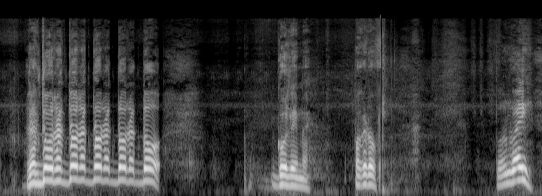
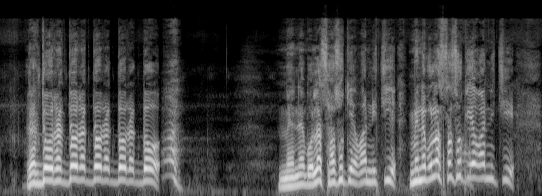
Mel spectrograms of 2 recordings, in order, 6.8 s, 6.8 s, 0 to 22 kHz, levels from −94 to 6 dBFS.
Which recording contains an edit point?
second; 1 cut; at 2.1 s

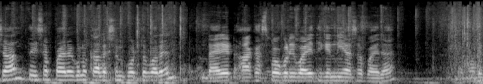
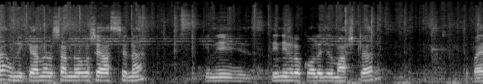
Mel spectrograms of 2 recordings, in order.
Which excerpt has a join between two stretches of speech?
first; 1 cut; at 2.2 s

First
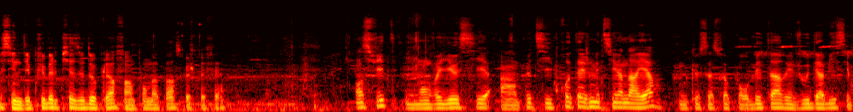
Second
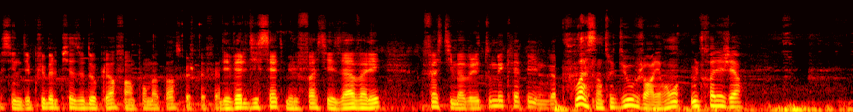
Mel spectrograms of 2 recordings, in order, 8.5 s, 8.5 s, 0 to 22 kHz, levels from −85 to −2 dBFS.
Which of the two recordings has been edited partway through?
second; 2 cuts; at 2.2 s, 5.6 s

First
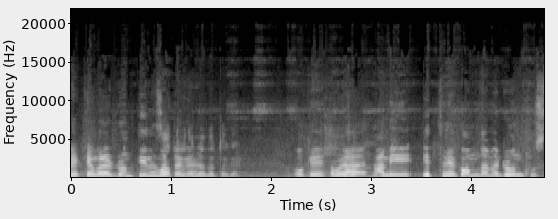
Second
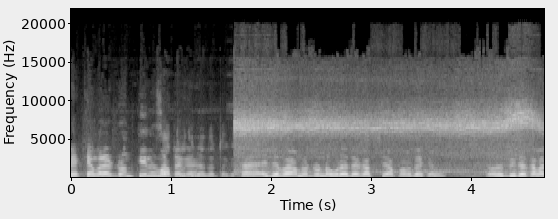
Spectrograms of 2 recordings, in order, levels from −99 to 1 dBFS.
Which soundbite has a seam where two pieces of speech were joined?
second; 1 cut; at 1.6 s

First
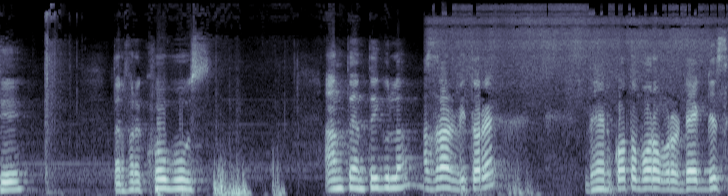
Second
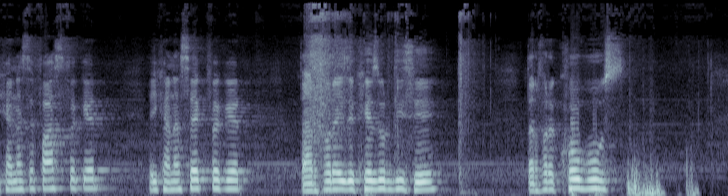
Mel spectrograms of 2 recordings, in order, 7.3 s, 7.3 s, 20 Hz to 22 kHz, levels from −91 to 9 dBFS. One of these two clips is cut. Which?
first; 1 cut; at 4.2 s

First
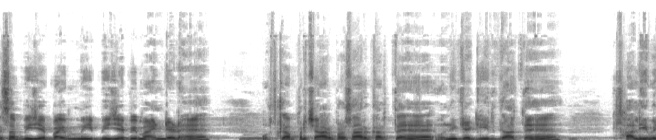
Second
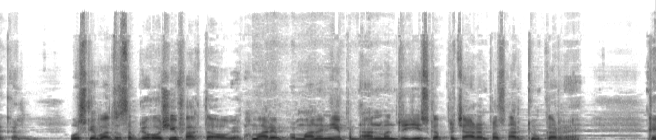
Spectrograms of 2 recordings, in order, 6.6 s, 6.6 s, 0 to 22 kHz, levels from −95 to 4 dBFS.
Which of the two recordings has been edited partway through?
second; 1 cut; at 2.4 s

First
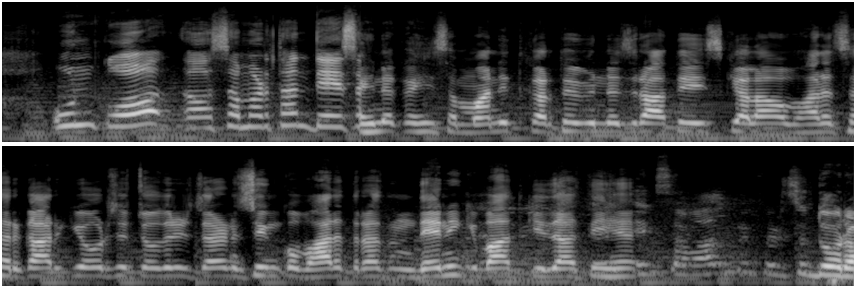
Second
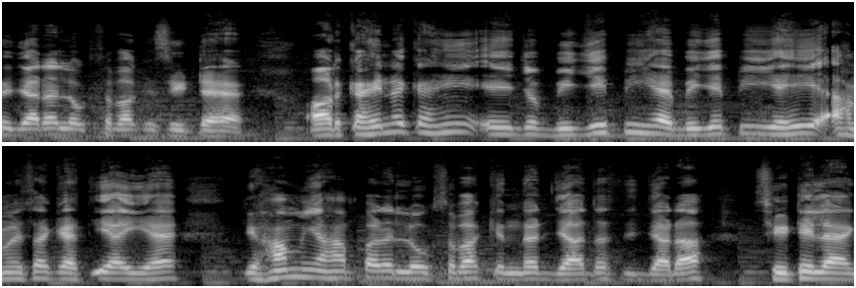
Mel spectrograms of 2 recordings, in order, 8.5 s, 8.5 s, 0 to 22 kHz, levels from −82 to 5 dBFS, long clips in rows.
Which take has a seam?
first; 1 cut; at 1.8 s

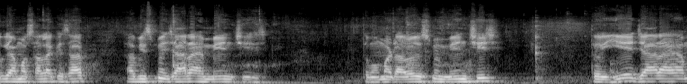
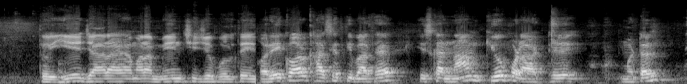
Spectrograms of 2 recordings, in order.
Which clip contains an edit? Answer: second; 1 cut; at 2.6 s

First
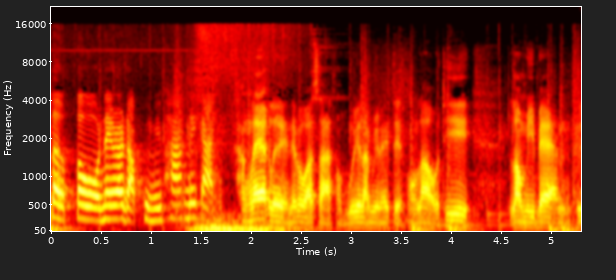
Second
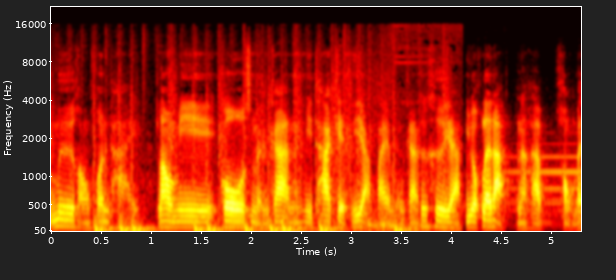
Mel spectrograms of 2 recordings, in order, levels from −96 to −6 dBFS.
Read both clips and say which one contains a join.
first; 1 cut; at 1.7 s

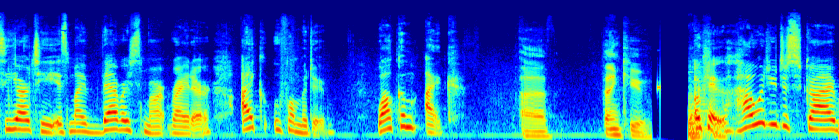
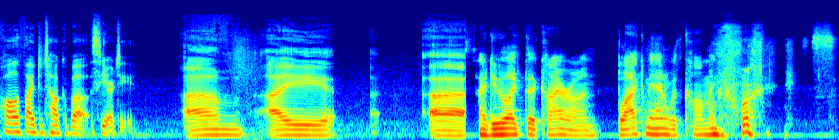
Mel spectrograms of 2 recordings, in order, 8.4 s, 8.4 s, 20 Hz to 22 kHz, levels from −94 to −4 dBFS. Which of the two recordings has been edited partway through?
first; 1 cut; at 6.7 s

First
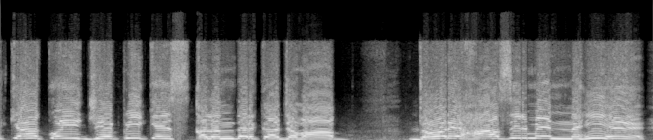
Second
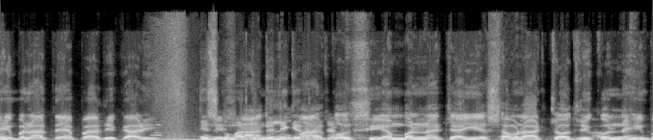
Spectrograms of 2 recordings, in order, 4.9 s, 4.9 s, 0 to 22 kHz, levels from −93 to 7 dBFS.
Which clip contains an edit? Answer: second; 1 cut; at 1.5 s

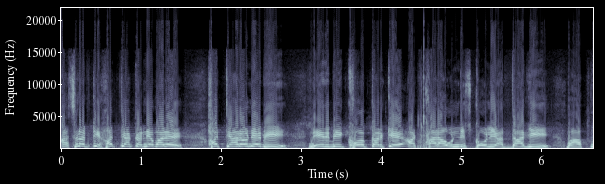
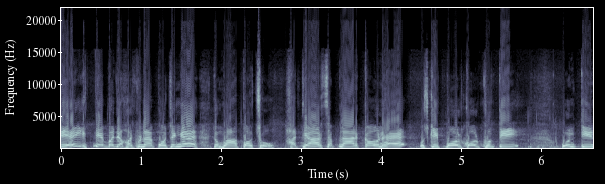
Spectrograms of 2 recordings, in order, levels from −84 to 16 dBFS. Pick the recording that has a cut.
second; 1 cut; at 2.7 s

